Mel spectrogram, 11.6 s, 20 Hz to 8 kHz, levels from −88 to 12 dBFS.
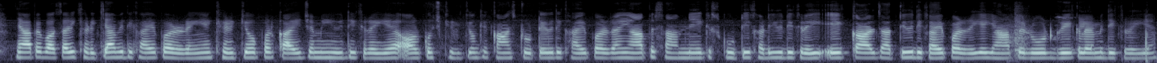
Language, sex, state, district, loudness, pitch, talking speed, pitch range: Hindi, female, Goa, North and South Goa, -17 LUFS, 200 Hz, 285 wpm, 195-205 Hz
